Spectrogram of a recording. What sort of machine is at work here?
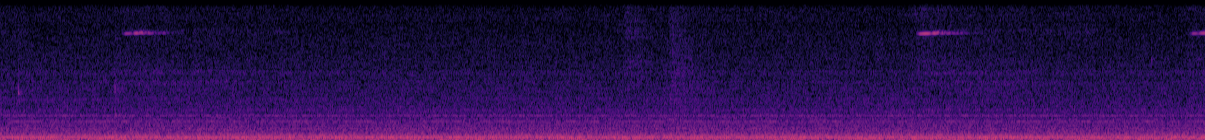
pump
